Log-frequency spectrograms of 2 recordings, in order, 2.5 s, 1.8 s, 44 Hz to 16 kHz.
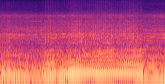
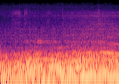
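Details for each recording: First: Chrysler TC 16v under restoration, now driving with dragging brakes and janky fuel pump wiring: engine pulls with an uneven, stumbling beat, not running on all cylinders; tune-up needed. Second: Chrysler TC 16v turbo after swapping back the two center spark plug wires, which had been switched: deep, steady rumble with an even firing beat, no missing or shaking; idles smoothly, though injector cleaner may still be needed.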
